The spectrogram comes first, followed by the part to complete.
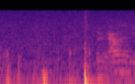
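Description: Two dull, low thumps about two thirds of a second apart, the second one louder, followed by faint voices near the end.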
